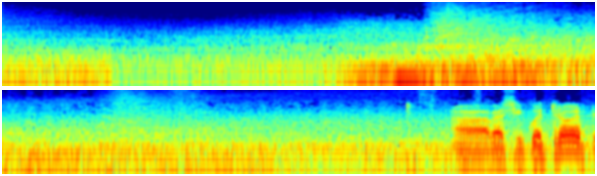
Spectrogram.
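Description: A spacecraft engine roars with a low steady rumble.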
